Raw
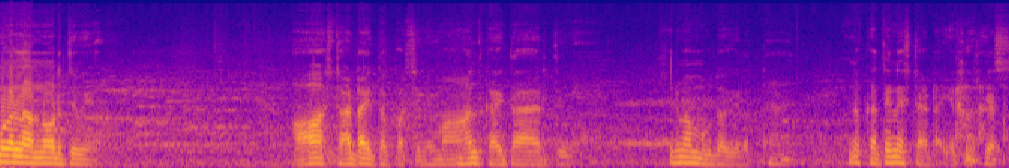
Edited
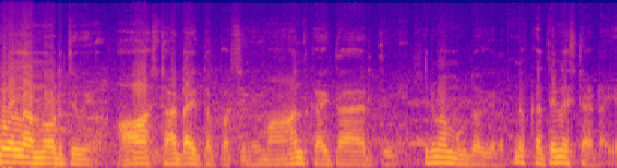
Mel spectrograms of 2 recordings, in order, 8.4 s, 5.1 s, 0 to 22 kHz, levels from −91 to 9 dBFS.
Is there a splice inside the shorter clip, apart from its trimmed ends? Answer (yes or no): yes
